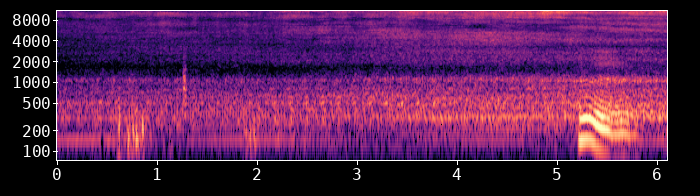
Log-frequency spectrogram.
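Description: A steady, loud hiss of pressurized air escaping from a damaged brake air line on a big bus fills the whole stretch without letup, with faint low rumbles and a brief tonal whine near the end.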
